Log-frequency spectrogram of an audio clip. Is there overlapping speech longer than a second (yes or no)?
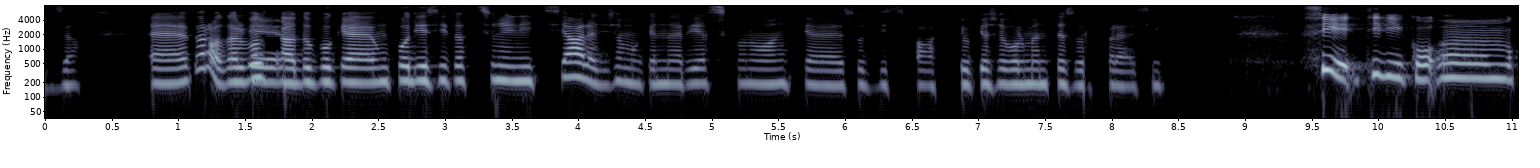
no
